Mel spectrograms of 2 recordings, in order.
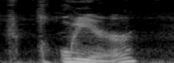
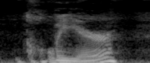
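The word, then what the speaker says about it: Xlear: a Utah company and I think they're pronounced clear although it's XLE e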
